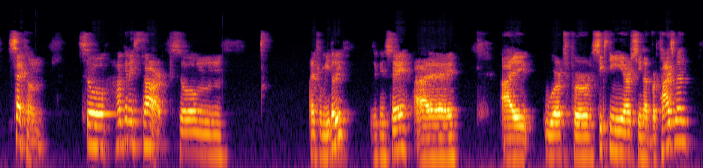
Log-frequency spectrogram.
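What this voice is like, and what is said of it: Italian-accented English. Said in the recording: “my weird Italian accent”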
